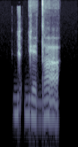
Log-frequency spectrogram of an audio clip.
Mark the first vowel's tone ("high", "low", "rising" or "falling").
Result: high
